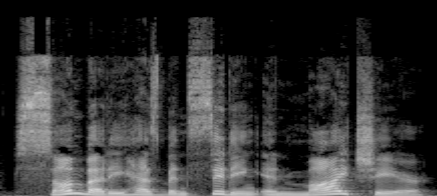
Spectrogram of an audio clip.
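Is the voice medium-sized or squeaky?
medium-sized. It is said in a medium-sized voice.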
